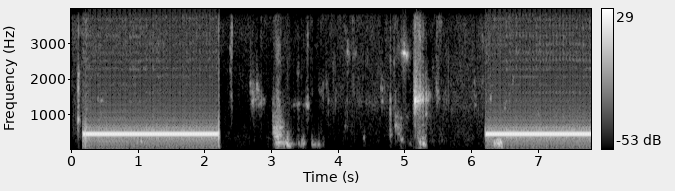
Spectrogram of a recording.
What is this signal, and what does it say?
Ringback tone (North America), 440 + 480 Hz.
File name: out- - - - - .16002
